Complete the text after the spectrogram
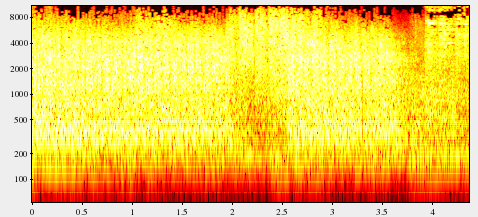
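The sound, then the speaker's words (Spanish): Gunfire erupts in a 1970 war film as Kelly shoots at the enemy, a loud, dense, continuous barrage of rapid shots that eases slightly for short moments before pressing on. “En ese momento, Kelly dispara contra ellos.”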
